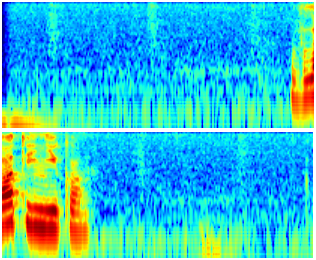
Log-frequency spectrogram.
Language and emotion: Russian, neutral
